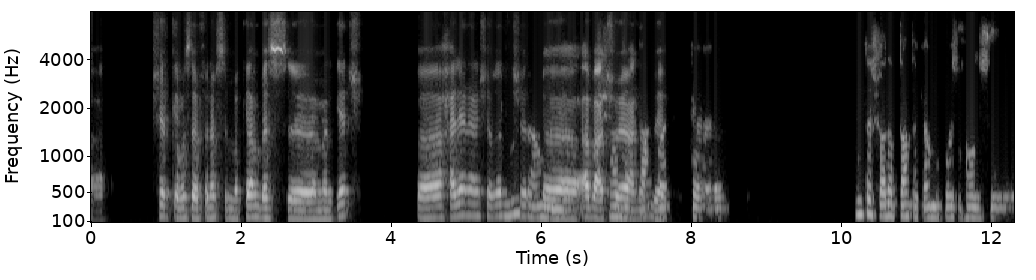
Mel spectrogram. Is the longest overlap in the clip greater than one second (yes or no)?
yes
